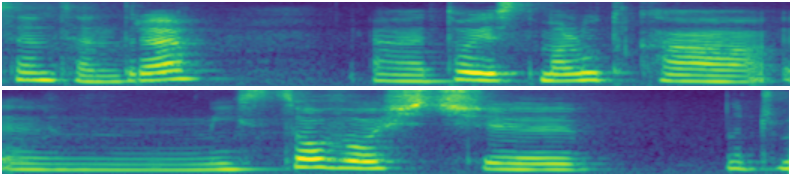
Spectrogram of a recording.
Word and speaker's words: Szentendre: Pierwsza z nich to Szentendre, po węgiersku szy czyta się jak sy, więc Szentendre.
